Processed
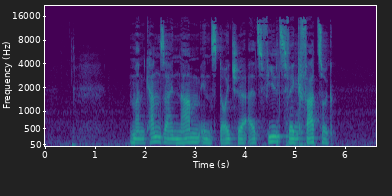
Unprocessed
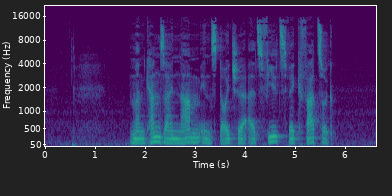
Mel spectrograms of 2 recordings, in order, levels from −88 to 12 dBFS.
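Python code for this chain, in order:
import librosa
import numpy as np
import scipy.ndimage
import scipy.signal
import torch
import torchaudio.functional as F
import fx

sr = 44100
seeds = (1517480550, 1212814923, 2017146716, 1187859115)

y = fx.low_shelf(x, sr, hz=150.0, db=-11.0, at=(1.78, 2.62))
y = fx.env_flatten(y, sr, amount_pct=70, at=(4.62, 5.36))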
